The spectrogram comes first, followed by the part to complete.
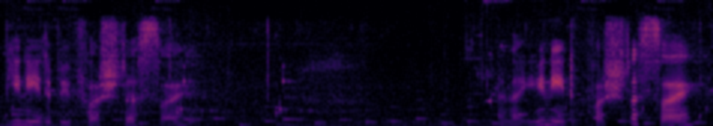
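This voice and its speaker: A woman streaming a game, chatting casually, swearing and reacting loudly. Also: mid-range voice, moderate pace, music in the background. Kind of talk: casual livestream gameplay chat.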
